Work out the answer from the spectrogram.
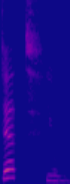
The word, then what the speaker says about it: debt: Okay, so the thing is called a debt. You pronounce it as a debt. The B is not...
